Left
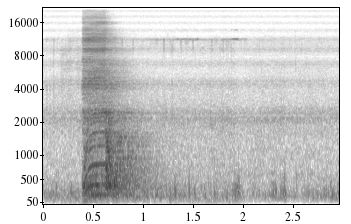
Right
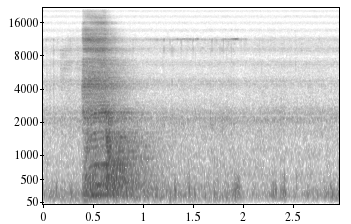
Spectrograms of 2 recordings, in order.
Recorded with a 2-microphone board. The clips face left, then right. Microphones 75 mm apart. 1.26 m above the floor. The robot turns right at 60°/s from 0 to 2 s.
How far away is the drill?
About 1.8 m.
